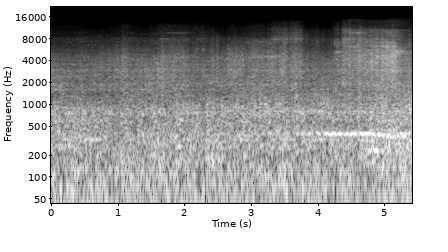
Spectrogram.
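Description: Running noise of an express passenger train heard from an open coach door: wheels on the rails and rushing air, loud and steady. About four seconds in, an oncoming train approaches on the next track, a steady tone sounds for about a second and a half, and the noise grows brighter.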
